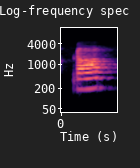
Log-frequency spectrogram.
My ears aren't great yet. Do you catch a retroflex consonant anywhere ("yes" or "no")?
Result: yes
